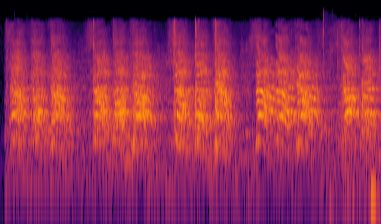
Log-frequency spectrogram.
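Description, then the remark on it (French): A large protest crowd in Detroit chants a short slogan in unison demanding to stop the vote count, repeating it in loud rhythmic bursts roughly every one and a half seconds, with shouting voices filling the space between chants. “Je vous fais entendre d'ailleurs ce que les gens criaient là-bas il y a quelques minutes.”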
